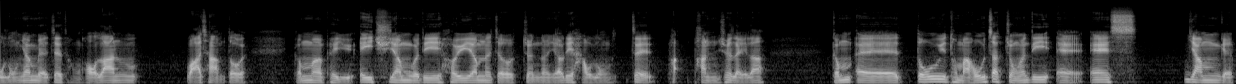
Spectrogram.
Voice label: German Consonants in lyrics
